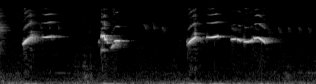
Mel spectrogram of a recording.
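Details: White-rumped shama song to spur other shamas into singing: three clear phrases of sharp, downslurred and level whistles, the last one longer and warbling, separated by short silences.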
